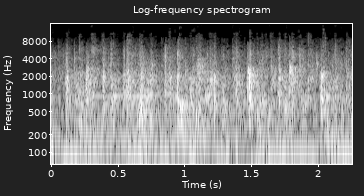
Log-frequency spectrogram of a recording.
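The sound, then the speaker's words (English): A church audience applauds during a morning service with a dense run of overlapping claps at moderate loudness, uneven and continuous throughout. “We're handing out applause this morning.”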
